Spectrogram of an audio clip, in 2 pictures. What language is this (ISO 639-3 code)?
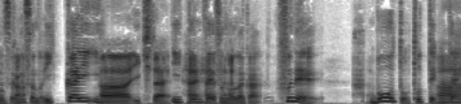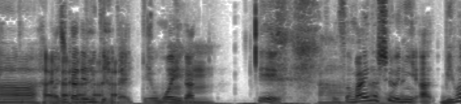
jpn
